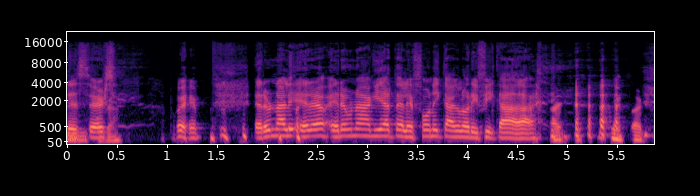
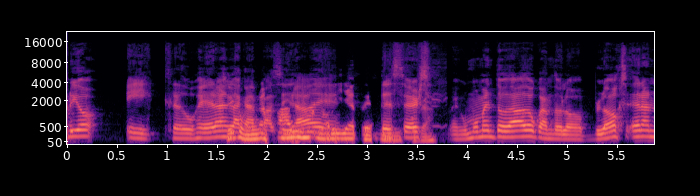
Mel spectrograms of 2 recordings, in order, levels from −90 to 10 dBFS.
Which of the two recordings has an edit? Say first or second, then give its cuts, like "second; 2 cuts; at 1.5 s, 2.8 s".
second; 1 cut; at 3.8 s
